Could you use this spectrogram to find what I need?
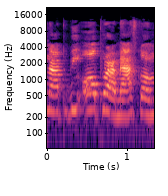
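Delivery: ordinary talk, nothing marked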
